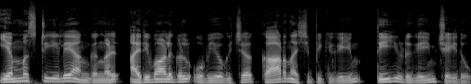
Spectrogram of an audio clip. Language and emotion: Malayalam, neutral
